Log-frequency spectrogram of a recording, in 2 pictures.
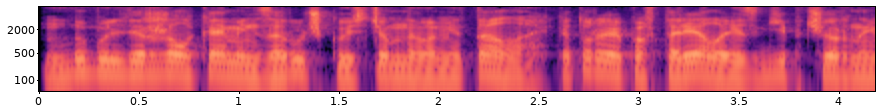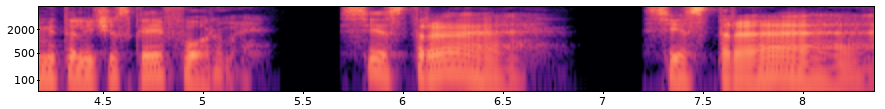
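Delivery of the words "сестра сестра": drawn-out, drawling with mockery. A man addresses a woman, in a mocking drawl. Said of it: "Насмешливо протянул он".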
